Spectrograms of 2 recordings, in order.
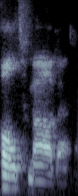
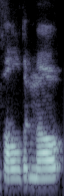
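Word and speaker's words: Woltemade: in an article about Voltada. That's the pronunciation. We're not calling him Voldemort. We're not calling him Vault Maid or whatever the hell else anyone's calling is the one.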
